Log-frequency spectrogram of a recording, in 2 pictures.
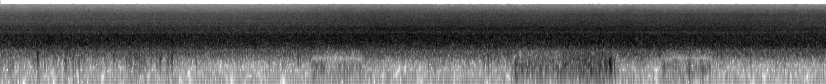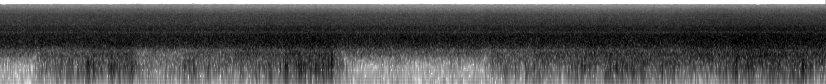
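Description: Waves break and wash steadily nearby.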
